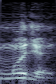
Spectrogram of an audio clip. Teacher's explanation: جیم ساکن پر قلقلہ ہوگا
